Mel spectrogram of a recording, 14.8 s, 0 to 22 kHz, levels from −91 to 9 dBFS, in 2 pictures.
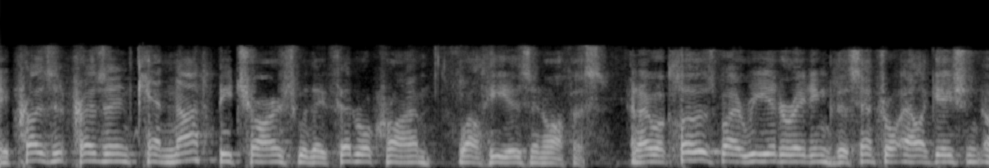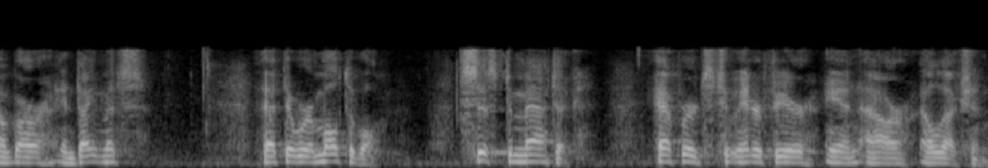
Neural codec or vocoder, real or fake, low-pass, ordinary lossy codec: none; real; 7.2 kHz; AAC, 32 kbps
